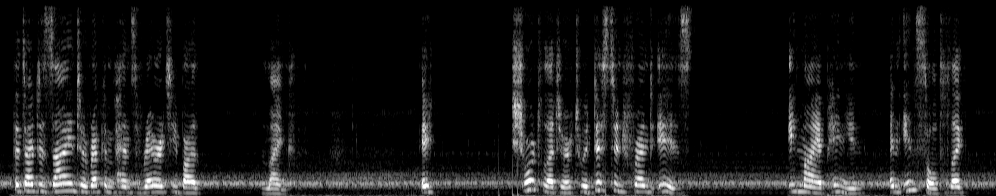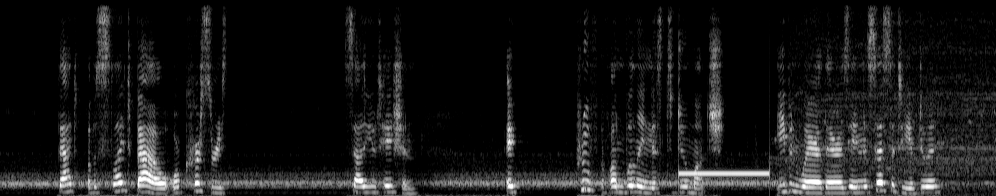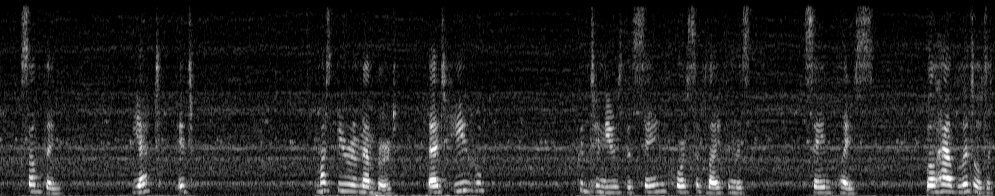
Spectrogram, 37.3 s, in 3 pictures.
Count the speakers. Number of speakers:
one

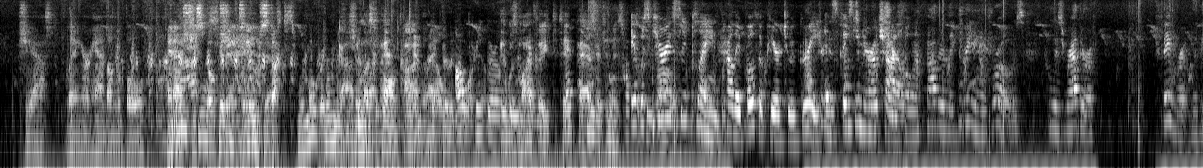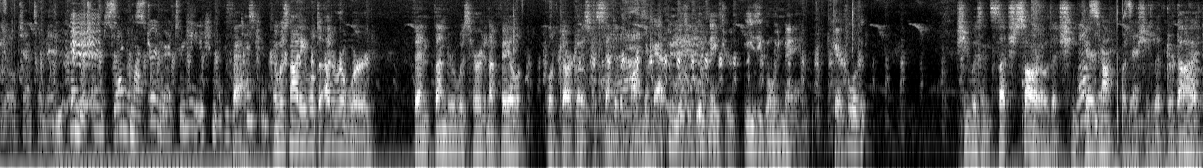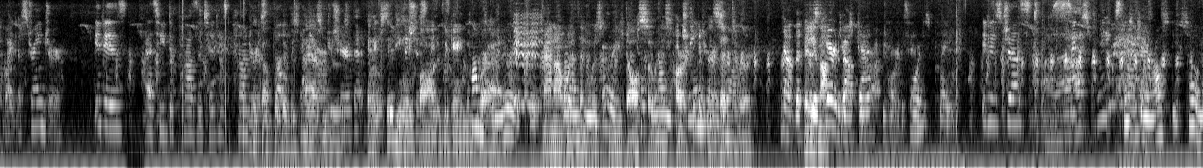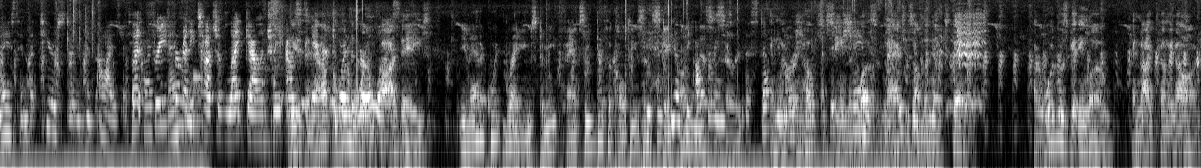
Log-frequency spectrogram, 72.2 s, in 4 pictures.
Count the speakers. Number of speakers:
seven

